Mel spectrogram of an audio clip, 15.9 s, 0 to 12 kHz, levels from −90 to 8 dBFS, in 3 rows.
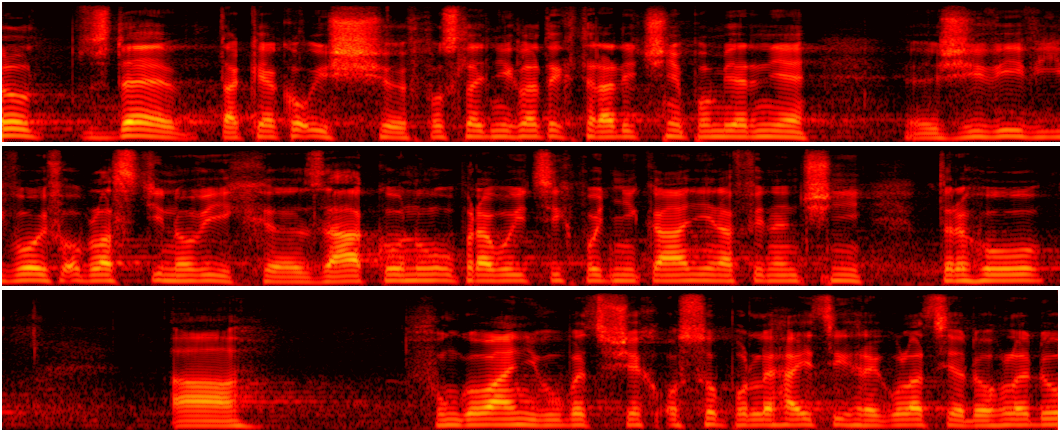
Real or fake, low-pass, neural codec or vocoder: real; 10.8 kHz; none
